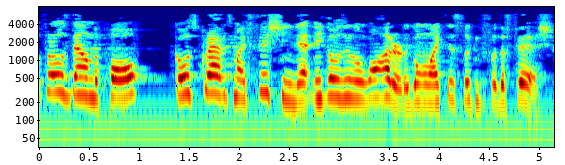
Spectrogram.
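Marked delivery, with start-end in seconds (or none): none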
